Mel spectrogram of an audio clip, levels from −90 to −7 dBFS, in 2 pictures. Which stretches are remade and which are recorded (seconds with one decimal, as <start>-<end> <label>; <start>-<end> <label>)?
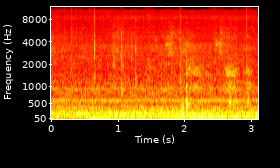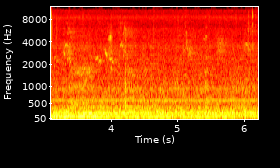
0.0-3.0 remade; 3.0-6.2 recorded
